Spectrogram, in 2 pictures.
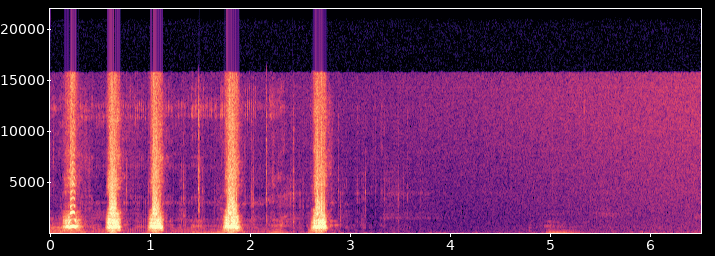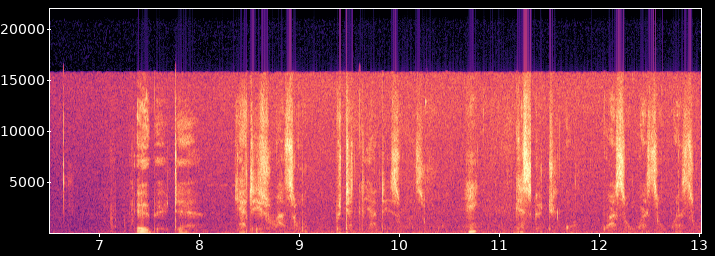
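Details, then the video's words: Groenendael during play and resource guarding: five quick evenly spaced barks open the passage, then a long silence, then soft French speech and rustling movement. "dog resource guarding play groenendaels"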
